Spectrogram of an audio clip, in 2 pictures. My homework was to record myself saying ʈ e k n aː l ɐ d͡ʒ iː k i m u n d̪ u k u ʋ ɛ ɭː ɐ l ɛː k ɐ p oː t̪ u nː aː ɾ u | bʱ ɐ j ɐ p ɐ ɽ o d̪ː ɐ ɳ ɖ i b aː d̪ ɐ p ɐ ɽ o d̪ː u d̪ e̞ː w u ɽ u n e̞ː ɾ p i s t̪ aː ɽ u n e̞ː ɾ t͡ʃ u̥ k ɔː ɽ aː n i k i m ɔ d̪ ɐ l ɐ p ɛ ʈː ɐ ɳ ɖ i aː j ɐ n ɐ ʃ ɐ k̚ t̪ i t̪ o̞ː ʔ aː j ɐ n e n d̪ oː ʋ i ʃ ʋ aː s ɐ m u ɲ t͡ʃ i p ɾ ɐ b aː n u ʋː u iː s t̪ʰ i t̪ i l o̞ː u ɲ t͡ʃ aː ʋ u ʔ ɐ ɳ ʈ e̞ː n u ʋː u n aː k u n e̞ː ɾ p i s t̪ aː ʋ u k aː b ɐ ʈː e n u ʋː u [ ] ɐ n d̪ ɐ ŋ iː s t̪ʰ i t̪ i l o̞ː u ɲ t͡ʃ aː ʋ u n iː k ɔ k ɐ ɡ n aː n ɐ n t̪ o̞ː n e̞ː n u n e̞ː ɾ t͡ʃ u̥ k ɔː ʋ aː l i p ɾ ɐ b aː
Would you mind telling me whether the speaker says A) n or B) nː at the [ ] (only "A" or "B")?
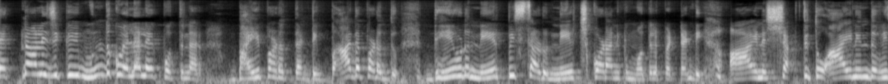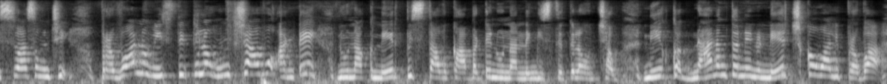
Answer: A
